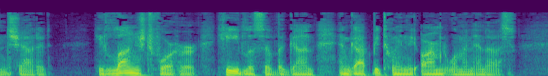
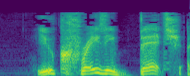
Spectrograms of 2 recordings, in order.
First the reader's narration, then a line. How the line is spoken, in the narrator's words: shouted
